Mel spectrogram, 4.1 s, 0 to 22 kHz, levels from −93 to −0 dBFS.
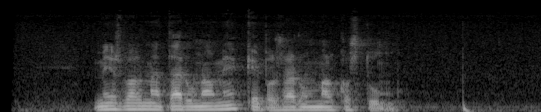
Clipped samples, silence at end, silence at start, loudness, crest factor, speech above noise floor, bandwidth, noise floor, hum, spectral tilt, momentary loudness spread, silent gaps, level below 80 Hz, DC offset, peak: under 0.1%; 0.5 s; 0.7 s; -35 LUFS; 18 dB; 29 dB; 13 kHz; -62 dBFS; none; -8.5 dB/octave; 19 LU; none; -60 dBFS; under 0.1%; -18 dBFS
